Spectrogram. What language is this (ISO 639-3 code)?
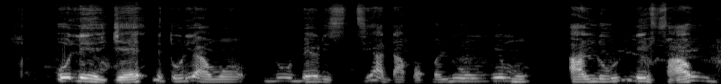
yor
